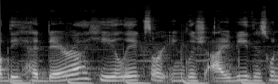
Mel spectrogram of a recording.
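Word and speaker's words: Hedera helix: hopefully I didn't startle You by saying um hedra Helix that is actually the mispronunciation of hadera Helix which is the correct way of saying it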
